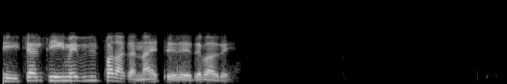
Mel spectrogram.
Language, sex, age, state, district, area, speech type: Dogri, male, 18-30, Jammu and Kashmir, Samba, rural, conversation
